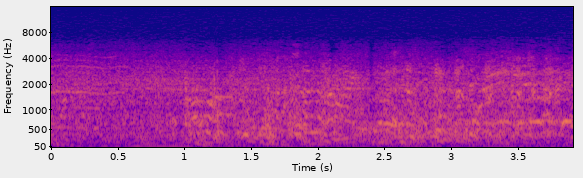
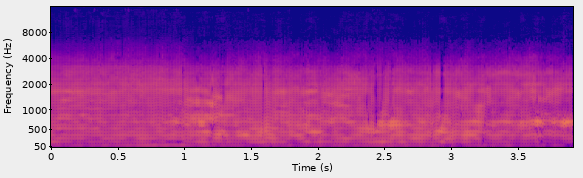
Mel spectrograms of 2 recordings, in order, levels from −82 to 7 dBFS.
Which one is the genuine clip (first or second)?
first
